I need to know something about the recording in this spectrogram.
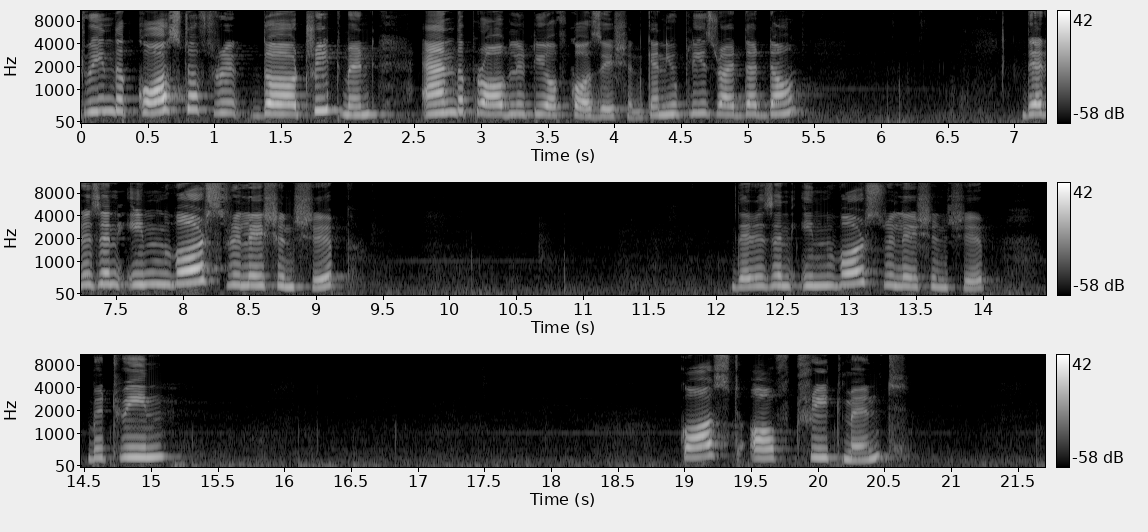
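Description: A woman speaks calmly through a close microphone, in bursts with pauses.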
